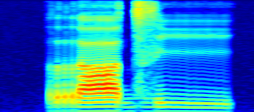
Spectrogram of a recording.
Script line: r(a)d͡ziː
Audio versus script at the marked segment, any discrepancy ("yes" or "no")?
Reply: no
